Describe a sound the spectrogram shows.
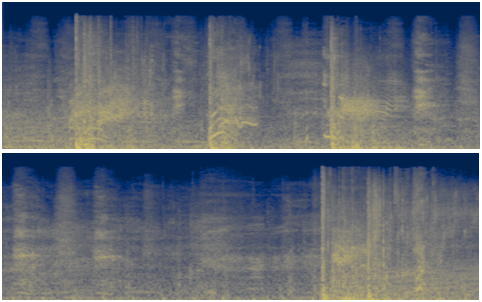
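Heavy blows thud hard against a body.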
